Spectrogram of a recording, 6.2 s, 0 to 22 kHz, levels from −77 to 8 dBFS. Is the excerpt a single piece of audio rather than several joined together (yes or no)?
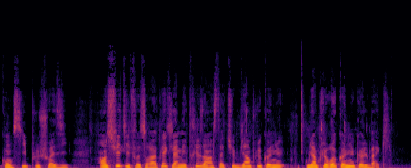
no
